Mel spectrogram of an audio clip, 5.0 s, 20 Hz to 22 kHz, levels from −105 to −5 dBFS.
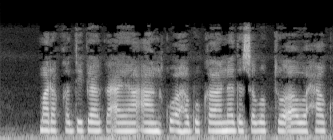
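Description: Transcoding between lossy codecs throughout this speech clip: nothing sounds above 11.8 kHz and layered artefacts point to MP3 then Opus near 48 kbit/s, likely stacking both artefacts.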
